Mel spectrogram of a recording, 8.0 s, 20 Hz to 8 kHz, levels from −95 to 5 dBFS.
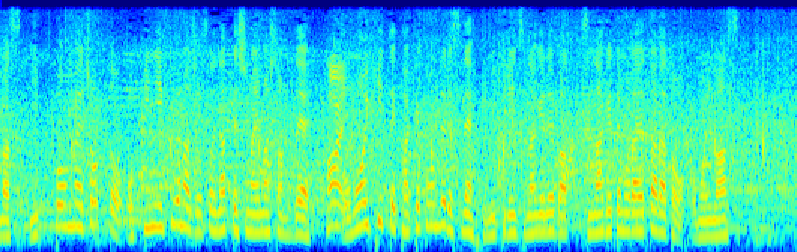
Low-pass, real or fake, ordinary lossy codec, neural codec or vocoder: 7.2 kHz; real; none; none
